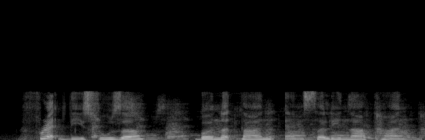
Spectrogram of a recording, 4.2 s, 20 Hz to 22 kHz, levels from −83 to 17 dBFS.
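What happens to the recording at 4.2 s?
At 4.2 s the speech is still caught in a feedback echo between two devices, running from 0.92 s to the clip's end. A second device replays this microphone's signal into the room, and it is picked up again, so each word returns roughly every 0.4 s, thinner and ringing, peaking about 14 dB below the speech.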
